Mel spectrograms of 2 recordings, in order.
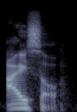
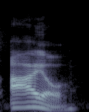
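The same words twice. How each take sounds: First: Aisle said as "ai-sol" with the s sounded; accented aisle. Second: Said in the usual way. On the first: Shown as a demonstration. Imitating in-laws saying the word, aisle as ai-sol. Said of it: "They pronounce aisle". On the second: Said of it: "They don't pronounce aisle".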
